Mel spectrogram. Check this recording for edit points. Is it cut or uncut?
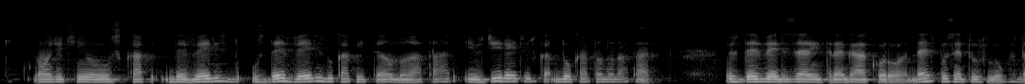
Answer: uncut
